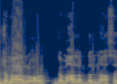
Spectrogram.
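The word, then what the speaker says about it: Gamal Abdel Nasser: Colonel Jamal or Gamal Abdul Nasser depending on your pronunciation would form the Arab Republic of Egypt.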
